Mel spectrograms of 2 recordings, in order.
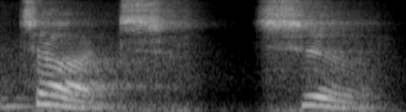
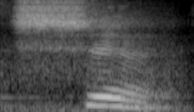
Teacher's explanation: the tongue moves towards the roof of the mouth all right and then towards the front part and then there is friction we can actually feel the friction when you say the sound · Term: CH sound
